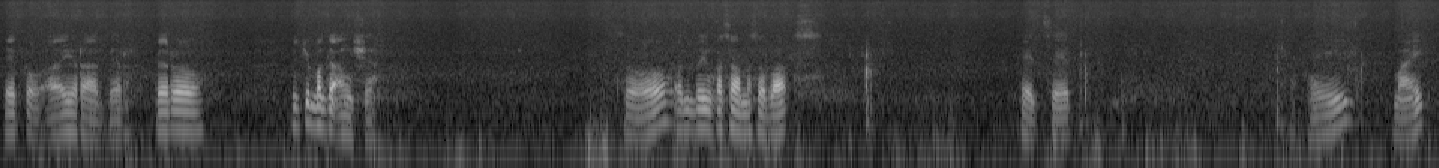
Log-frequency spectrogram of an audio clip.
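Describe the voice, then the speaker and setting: A man's voice: mid-range voice, extremely slow, pauses often, warm tone, slight background noise, poor audio. A Filipino man giving a casual, unscripted gear review as a motovlogger, informally mixing in English. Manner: informal, switches between Tagalog and English.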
